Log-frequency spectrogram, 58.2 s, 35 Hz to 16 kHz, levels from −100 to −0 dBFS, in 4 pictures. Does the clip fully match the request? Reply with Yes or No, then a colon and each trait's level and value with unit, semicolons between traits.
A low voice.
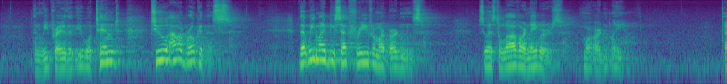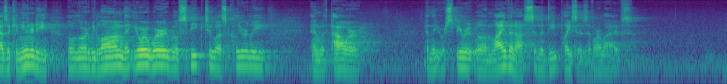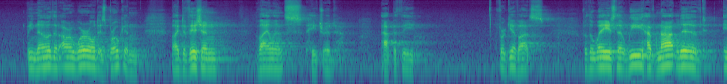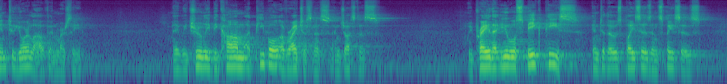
Yes: low, 125 Hz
